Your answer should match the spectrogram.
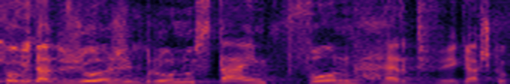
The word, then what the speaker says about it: von Hertwig: Nosso convidado de hoje, Bruno Stein von Hertwig. Acho que eu pronunciei certo, né? Porque o V em alemão tem som de F, até onde eu sei, né?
